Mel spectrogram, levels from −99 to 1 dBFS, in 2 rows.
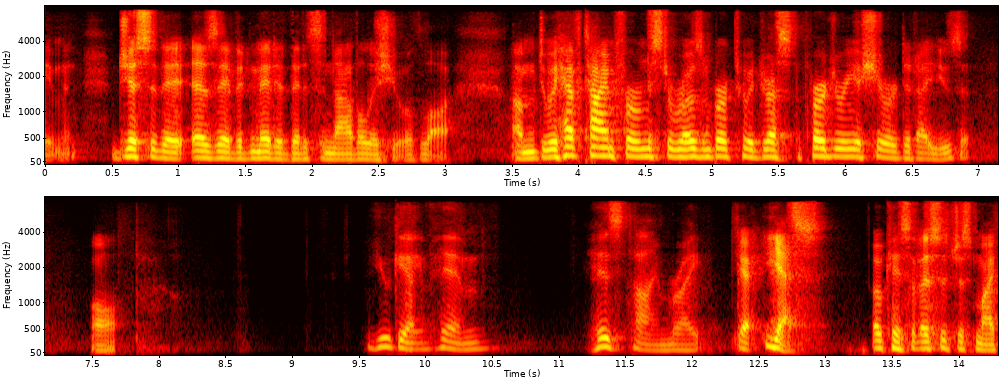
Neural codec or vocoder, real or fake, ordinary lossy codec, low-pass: codec, 16 kHz, 0.8 kbps, ZipCodec; fake; AAC, 32 kbps; 7.2 kHz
